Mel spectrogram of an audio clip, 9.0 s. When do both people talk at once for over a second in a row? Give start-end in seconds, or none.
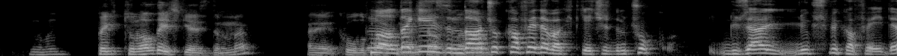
3.6-5.0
